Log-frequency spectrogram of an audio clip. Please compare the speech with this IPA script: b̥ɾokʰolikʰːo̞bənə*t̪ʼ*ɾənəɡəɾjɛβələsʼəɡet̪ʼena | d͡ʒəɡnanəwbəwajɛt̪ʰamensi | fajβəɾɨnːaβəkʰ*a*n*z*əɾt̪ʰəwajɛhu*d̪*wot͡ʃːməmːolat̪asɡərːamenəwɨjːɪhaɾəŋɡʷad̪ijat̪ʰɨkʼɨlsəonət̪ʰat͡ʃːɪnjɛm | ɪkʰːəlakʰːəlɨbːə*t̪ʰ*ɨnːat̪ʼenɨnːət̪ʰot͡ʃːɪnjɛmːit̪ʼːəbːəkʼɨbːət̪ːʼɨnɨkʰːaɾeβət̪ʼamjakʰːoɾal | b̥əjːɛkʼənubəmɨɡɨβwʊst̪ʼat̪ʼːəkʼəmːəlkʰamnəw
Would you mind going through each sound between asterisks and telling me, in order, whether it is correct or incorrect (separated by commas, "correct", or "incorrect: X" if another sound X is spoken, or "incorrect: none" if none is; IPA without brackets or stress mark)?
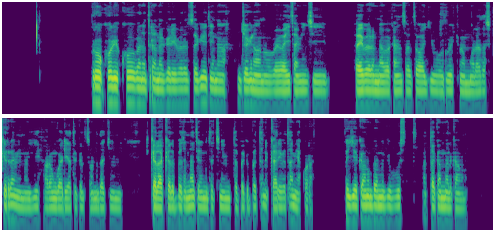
correct, correct, incorrect: s, correct, incorrect: t̪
